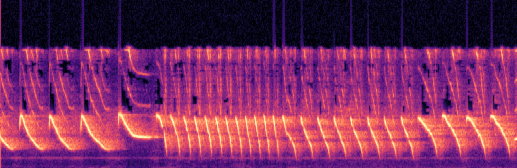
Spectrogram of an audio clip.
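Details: Rolling canary song as a lure for juvenile canaries learning to sing: three swooping falling notes, a held whistle, then a long fast series of steep descending chirps in rapid even rhythm.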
